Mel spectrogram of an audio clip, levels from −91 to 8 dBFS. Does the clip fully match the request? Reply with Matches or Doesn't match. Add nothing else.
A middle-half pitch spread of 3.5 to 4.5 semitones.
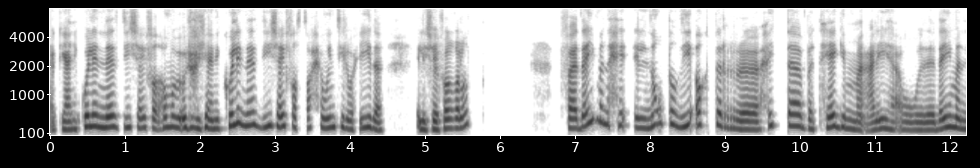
Matches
